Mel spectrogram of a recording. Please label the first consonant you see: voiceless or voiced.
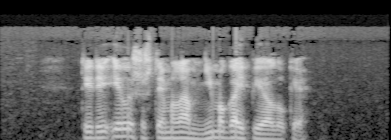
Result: voiceless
